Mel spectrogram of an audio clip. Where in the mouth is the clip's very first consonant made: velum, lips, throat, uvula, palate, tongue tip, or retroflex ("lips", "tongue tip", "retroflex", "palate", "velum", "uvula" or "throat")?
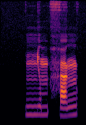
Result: palate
